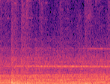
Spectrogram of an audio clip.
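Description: Suspense film score: a sustained droning bed with a high steady tone that comes in just after a thump near the start.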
